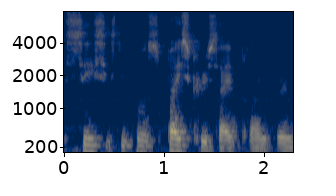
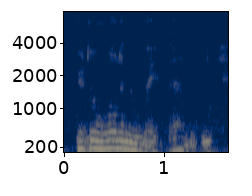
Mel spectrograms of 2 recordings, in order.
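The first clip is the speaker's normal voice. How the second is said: gentle soft-spoken put-on voice; 4 semitones higher than usual. Discussing an actor's earlier film roles, imitating his soft-spoken voice. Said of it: "He's very soft spoken in the earlier ones".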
